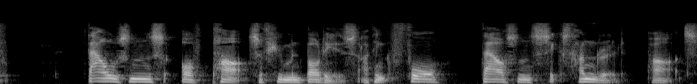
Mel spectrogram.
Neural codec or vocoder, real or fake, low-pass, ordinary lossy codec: none; real; 7.2 kHz; MP3, 32 kbps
